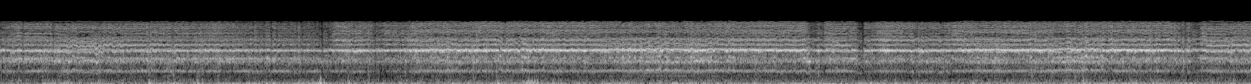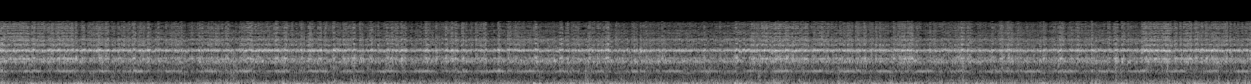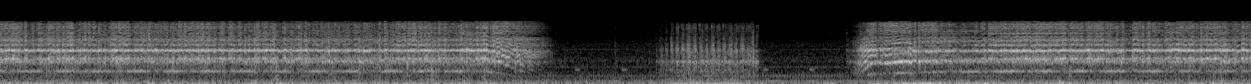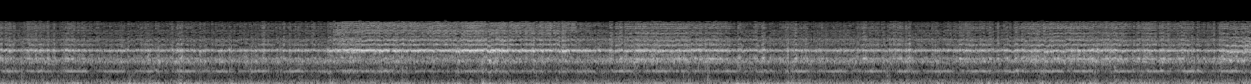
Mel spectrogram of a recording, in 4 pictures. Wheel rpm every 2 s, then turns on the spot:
160, 160, 160, 160, 160, 160, 160, 160, 160, 160, 160, 160, 160, 160, 150, 20, 40, 150, 160, 160, 160, 160, 160, 160, 160.
none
